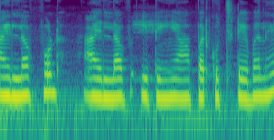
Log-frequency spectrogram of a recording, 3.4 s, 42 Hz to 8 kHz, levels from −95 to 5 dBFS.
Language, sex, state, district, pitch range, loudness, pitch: Hindi, female, Punjab, Kapurthala, 205-220 Hz, -13 LUFS, 210 Hz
